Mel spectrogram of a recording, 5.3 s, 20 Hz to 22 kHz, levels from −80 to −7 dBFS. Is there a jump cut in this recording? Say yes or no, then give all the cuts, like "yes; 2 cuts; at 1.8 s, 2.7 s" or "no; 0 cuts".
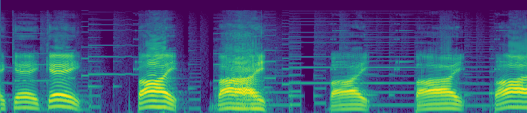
no; 0 cuts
